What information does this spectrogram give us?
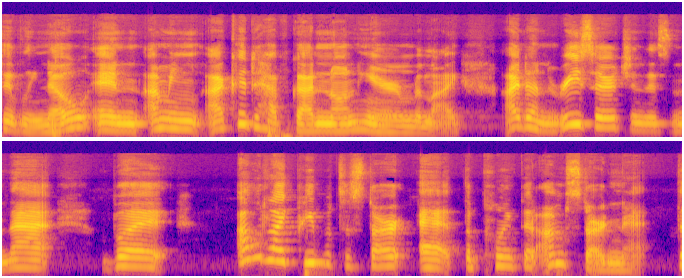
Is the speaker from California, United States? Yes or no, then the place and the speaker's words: yes; California, United States; moved away as an adult; also born or lived in St. Louis, Missouri; now in Decatur, United States; I am a California girl. I moved from California about 6 to 7 years ago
